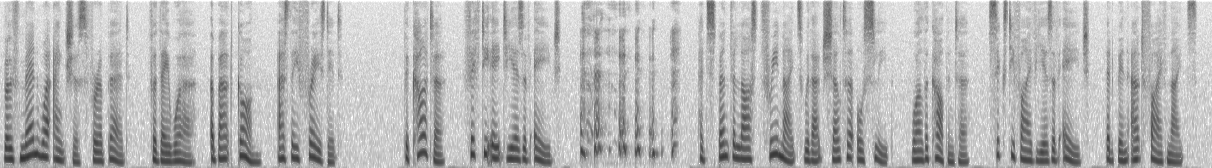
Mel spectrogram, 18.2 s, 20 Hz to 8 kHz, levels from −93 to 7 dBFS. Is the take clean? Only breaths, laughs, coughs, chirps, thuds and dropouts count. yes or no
no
